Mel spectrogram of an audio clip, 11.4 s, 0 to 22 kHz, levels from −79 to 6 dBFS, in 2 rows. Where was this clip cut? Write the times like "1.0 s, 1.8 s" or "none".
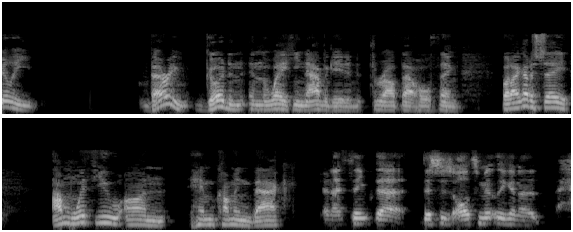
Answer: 8.9 s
